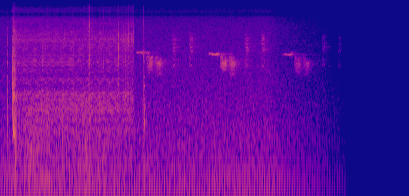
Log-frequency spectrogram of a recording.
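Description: A click and a stretch of hiss with two sharp clicks, then a bird chirping three times, each a short high note that drops slightly in pitch; the sound then fades out to dead silence.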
